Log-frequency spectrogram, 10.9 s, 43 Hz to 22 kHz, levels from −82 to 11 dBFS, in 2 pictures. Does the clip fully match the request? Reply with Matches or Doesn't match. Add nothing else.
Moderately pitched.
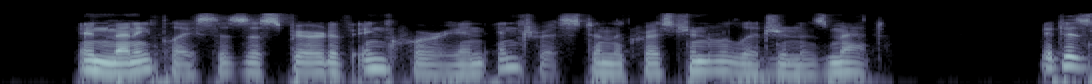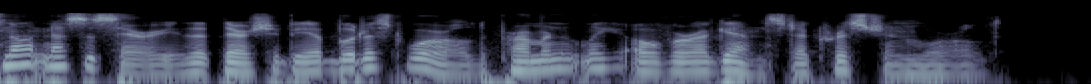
Doesn't match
